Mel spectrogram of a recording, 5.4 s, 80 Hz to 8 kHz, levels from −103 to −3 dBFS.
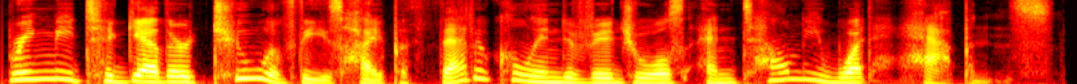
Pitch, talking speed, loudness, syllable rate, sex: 175 Hz, 145 wpm, -19 LUFS, 4.6 syllables/s, male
